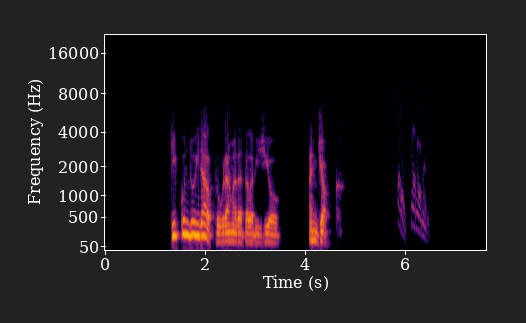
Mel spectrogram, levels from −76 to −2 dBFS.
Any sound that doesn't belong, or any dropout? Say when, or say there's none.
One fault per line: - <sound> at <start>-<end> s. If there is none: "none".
- chirp at 5.9-6.5 s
